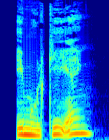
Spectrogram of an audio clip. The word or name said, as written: EMULGERING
